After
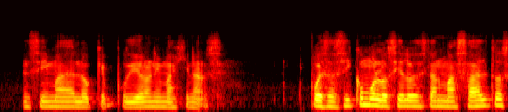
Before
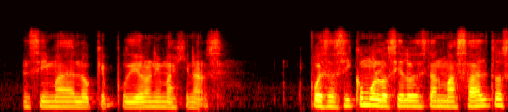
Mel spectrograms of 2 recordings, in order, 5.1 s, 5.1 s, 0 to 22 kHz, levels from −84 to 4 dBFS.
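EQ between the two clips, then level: distance through air 170 m; -1.0 dB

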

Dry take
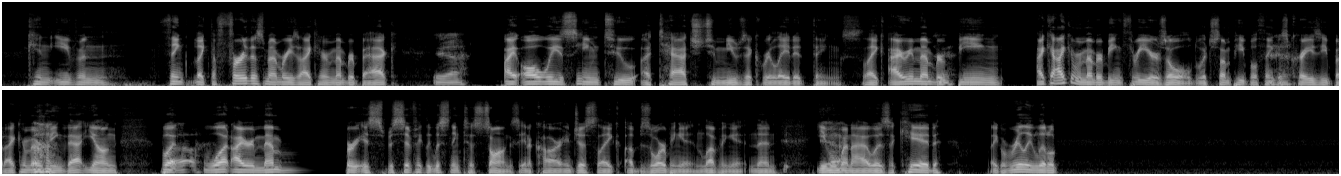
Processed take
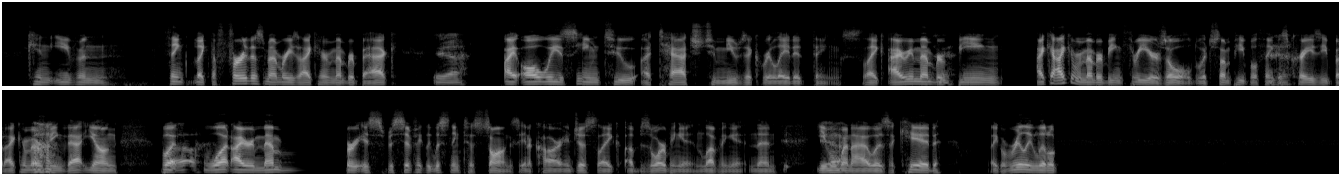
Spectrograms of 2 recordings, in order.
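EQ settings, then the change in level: high-pass 1.1 kHz 6 dB/octave; low-pass 6.2 kHz 24 dB/octave; distance through air 110 m; 0.0 dB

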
